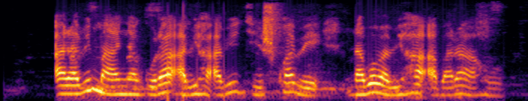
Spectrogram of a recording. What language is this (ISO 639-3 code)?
kin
